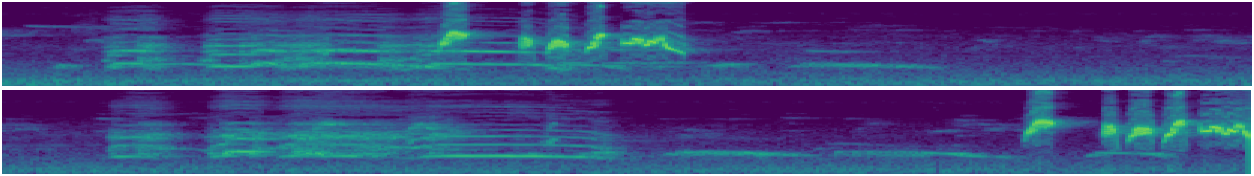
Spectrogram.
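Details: Red-whiskered bulbul showing off its song phrases: two bursts of quick, varied whistled and chattering notes, the first ending in sharp bright high notes. A pause falls between bursts, and a further bright burst comes at the end over a faint low hum.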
